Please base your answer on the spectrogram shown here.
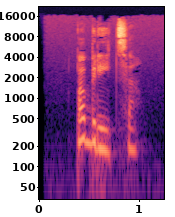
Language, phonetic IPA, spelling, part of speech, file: Russian, [pɐˈbrʲit͡sːə], побриться, verb, Ru-побриться.ogg
- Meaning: 1. to shave oneself (intransitive) 2. passive of побри́ть (pobrítʹ)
